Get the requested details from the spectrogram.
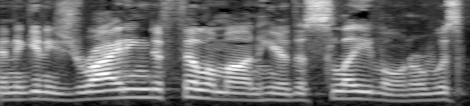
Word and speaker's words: Philemon: which is the right way to say Philemon, but he writes to Philemon regarding his escaped slave Onesimus.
